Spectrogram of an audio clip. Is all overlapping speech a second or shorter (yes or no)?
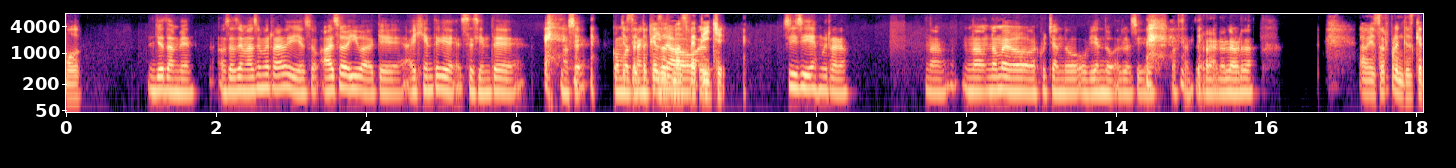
no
